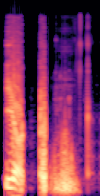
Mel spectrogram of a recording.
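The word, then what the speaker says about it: Ja: হয় হচ্ছে ইয়া, ইয়া ইয়া এর স্পেলিংটা হবে হচ্ছে আপনার জে এ, জে এ, তাহলে ইংলিশে ওরা ইংলিশে আমরা বলি জে এ মানে যা, কিন্তু ওরা বলবে ইয়া, ইয়া মানে হচ্ছে ইয়েস।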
